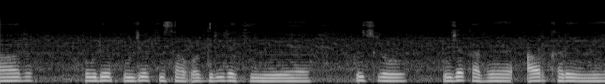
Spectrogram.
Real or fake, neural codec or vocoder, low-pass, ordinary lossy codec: fake; codec, 16 kHz, 16 kbps, FreqCodec, smaller model; none; none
